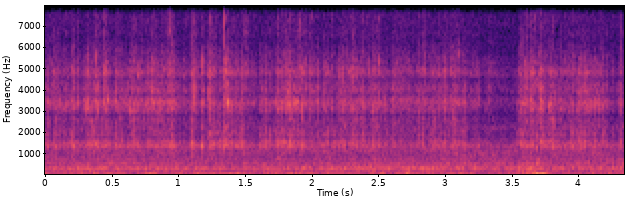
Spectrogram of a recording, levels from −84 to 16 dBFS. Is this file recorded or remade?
recorded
